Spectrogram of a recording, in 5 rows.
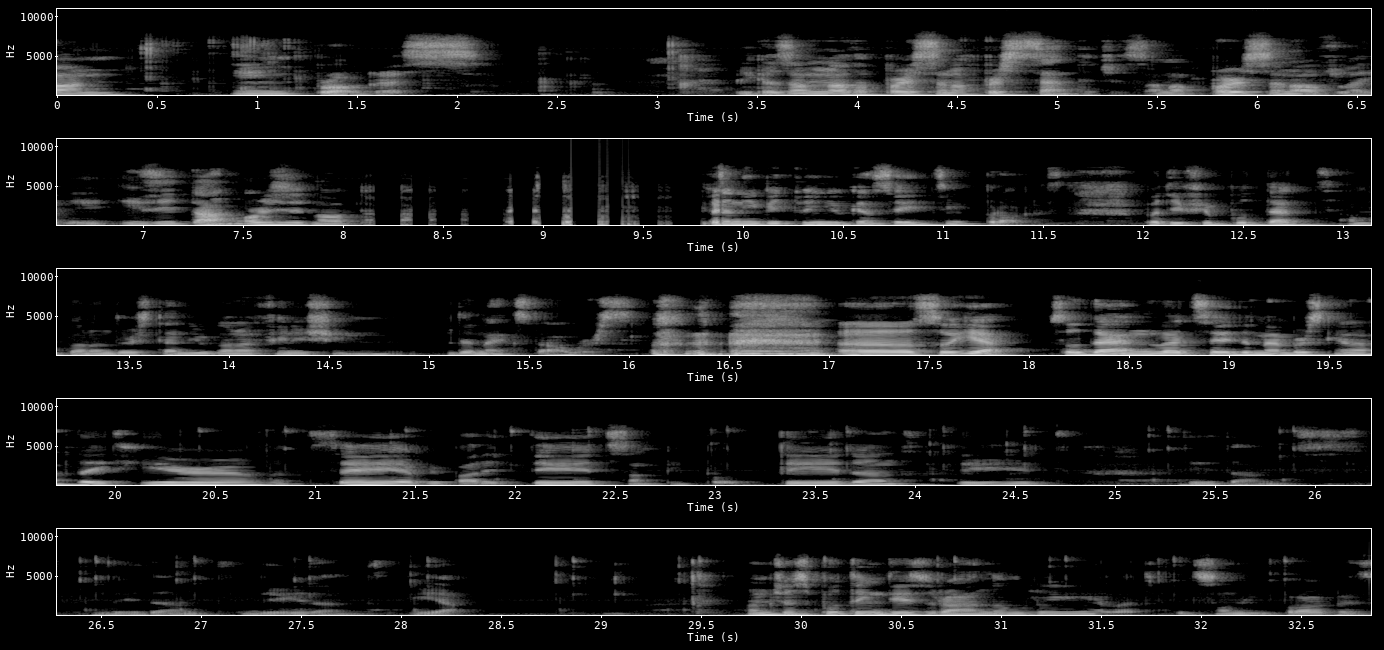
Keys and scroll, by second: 0.0-3.0 typing.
